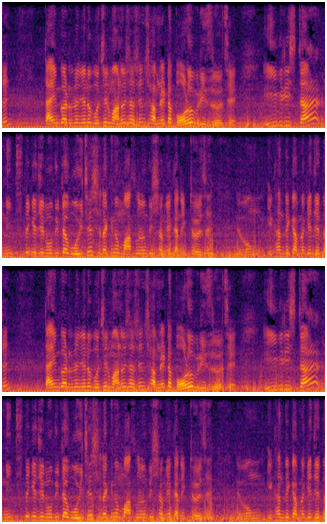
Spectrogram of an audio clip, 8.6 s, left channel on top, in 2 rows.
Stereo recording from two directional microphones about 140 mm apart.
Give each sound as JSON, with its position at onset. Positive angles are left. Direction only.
{"t": 0.5, "sound": "speech", "side_deg": -25}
